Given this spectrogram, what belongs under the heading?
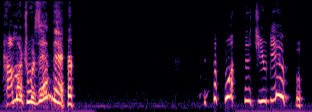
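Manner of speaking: alarmed mom. Retold or imitated. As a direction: recoil at the mess, begging. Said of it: "It's like".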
